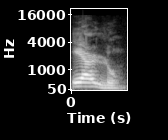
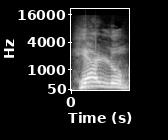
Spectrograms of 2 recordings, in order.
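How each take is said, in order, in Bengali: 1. শব্দটি সরাসরি একটি স্বরধ্বনি দিয়ে শুরু হয়। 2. শব্দটি h ধ্বনি দিয়ে শুরু হয়। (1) "এটা এয়ারলুম" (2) "আমরা অনেকে বলি না"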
